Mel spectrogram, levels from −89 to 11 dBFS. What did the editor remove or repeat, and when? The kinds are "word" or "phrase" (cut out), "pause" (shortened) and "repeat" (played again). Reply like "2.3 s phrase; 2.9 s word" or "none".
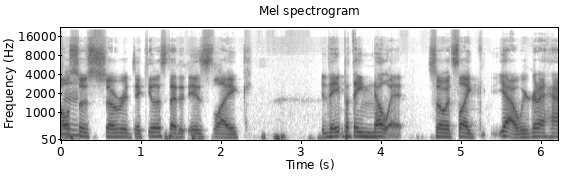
none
